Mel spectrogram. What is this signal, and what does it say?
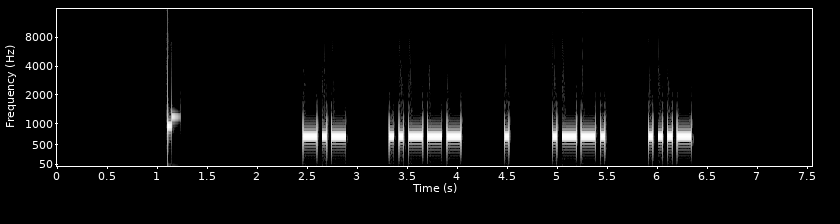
Morse code, heard as a keyed tone, about 25 wpm, spaced as for 14 wpm, 700 Hz. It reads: K2EPV
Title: USA Call Signs - 5 Characters - 3x Character Spacing - 25wpm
